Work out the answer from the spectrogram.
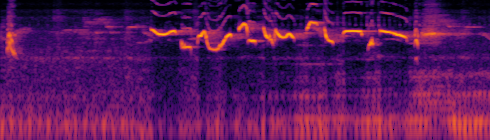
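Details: After a quiet opening, an Oriental magpie-robin bursts into a rapid string of rich whistles that swoop and twist, with short notes in quick succession.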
